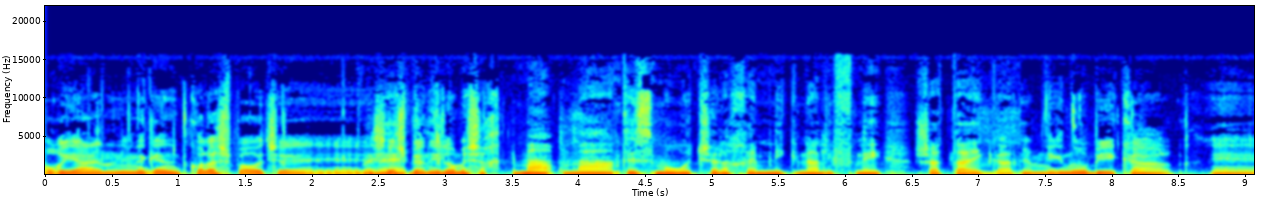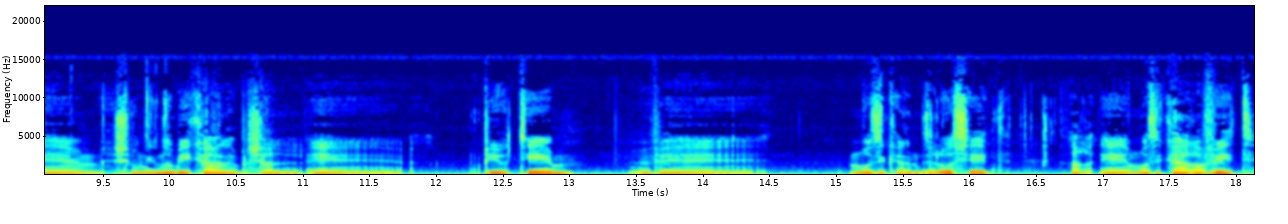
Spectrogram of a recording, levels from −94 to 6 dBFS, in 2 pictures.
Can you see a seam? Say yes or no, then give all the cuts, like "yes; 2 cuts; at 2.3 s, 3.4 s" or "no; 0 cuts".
yes; 2 cuts; at 3.4 s, 7.3 s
